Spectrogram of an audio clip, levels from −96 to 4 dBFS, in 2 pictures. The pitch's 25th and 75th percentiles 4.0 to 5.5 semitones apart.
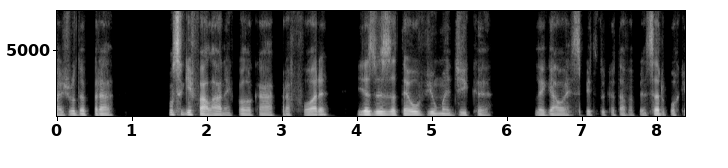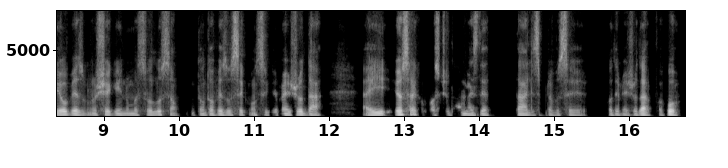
No: average, 2.8 semitones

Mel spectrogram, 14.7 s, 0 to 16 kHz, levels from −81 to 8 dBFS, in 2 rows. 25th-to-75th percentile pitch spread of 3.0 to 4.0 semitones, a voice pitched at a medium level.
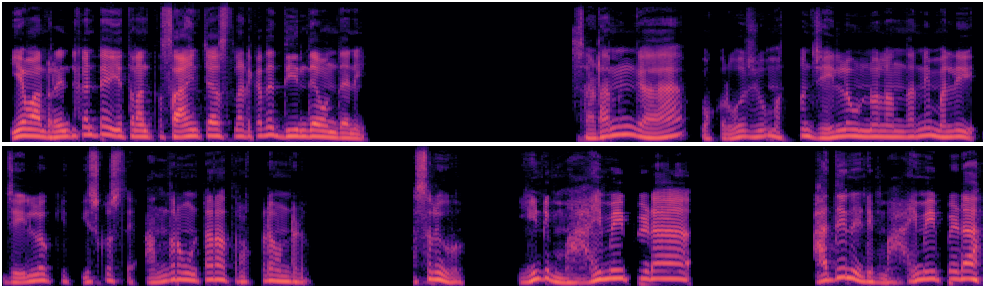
No: average, 4.8 semitones; medium, 155 Hz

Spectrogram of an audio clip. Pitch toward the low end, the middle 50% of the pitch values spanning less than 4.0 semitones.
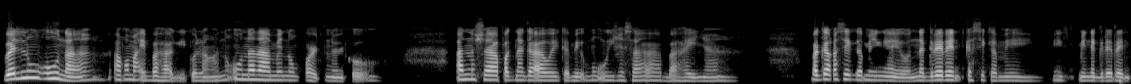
No: high, 190 Hz; average, 3.0 semitones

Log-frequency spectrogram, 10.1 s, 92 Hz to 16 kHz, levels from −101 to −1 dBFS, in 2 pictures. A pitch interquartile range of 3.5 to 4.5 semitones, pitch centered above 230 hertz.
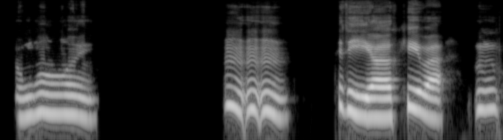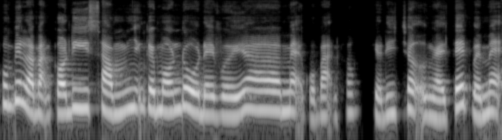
Yes: average, 3.9 semitones; very high, 255 Hz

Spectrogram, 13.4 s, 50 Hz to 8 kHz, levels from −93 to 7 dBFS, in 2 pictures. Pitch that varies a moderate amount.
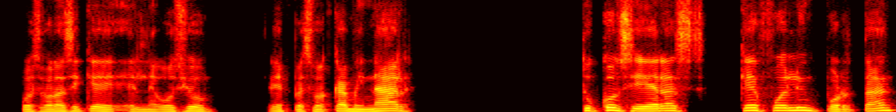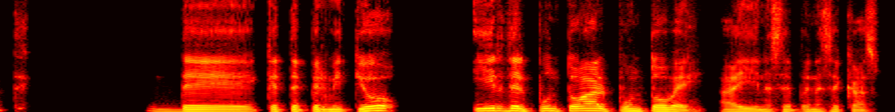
Yes: average, 3.6 semitones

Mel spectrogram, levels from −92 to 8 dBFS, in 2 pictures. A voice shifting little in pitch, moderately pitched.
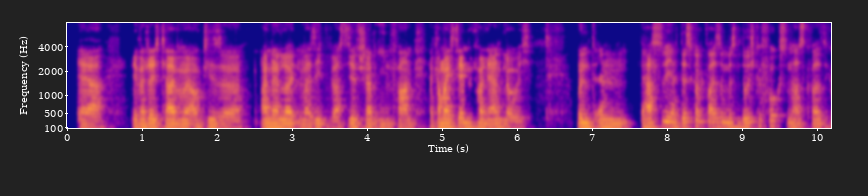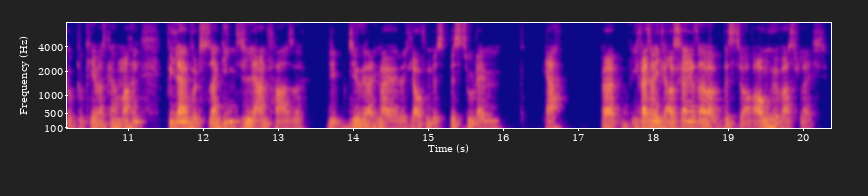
No: narrow, 2.0 semitones; low, 110 Hz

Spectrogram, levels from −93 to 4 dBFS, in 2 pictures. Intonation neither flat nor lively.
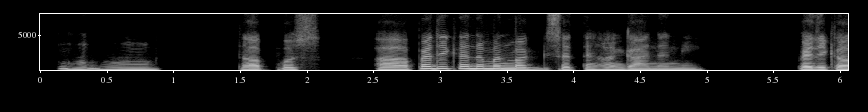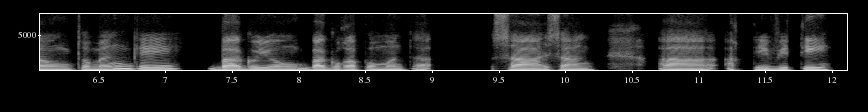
Yes: average, 4.1 semitones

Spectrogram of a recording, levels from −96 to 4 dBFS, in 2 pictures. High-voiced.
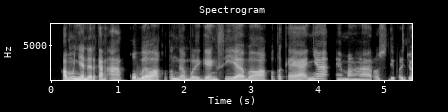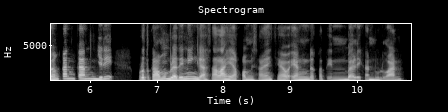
Yes: high, 195 Hz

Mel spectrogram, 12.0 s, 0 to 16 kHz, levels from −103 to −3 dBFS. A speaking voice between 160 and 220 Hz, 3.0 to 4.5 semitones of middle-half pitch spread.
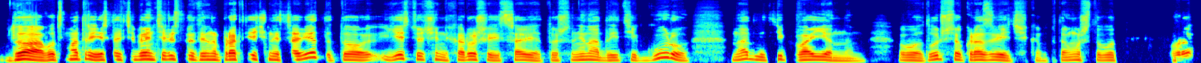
No: low, 135 Hz; average, 4.1 semitones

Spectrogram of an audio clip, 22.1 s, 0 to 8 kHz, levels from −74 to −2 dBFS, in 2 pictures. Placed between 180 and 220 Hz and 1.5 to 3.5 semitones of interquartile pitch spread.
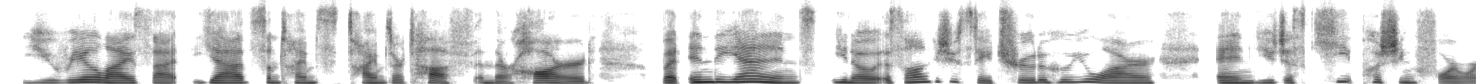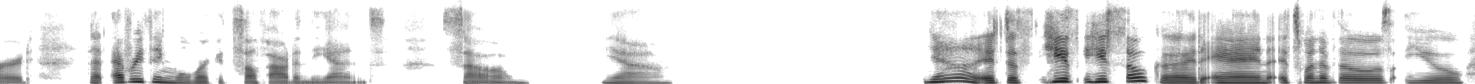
No: medium, 185 Hz; average, 4.2 semitones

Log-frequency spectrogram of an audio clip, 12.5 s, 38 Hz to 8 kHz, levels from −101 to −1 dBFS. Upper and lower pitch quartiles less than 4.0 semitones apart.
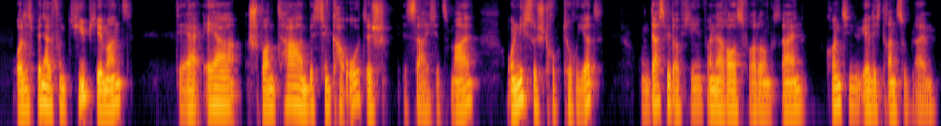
Yes: average, 2.7 semitones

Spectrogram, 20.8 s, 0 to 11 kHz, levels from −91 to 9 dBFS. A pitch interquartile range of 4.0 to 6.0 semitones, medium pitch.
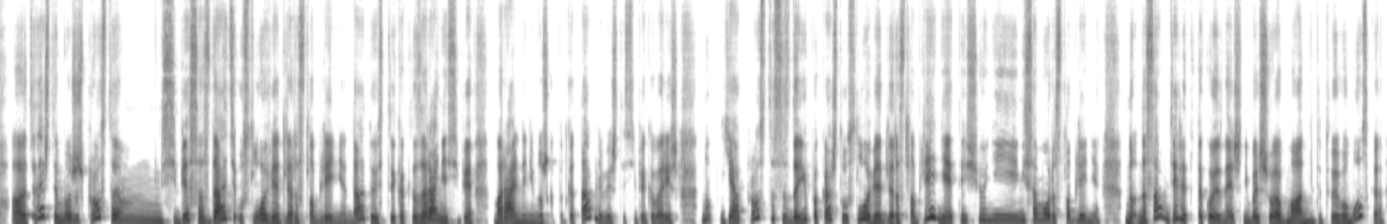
No: average, 5.2 semitones; high, 210 Hz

